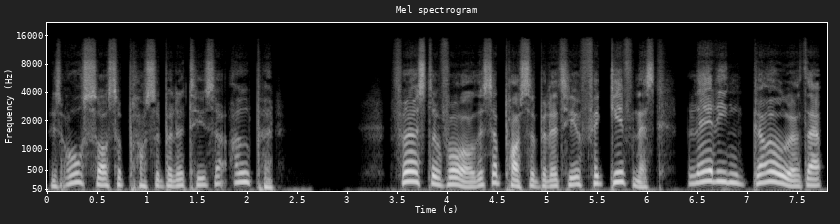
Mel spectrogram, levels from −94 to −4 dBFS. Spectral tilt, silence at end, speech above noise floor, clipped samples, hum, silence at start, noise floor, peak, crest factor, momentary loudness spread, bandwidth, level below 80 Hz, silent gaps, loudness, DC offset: -5.5 dB/octave; 0.05 s; 37 dB; under 0.1%; none; 0.05 s; -63 dBFS; -10 dBFS; 16 dB; 8 LU; 15 kHz; -50 dBFS; none; -26 LUFS; under 0.1%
